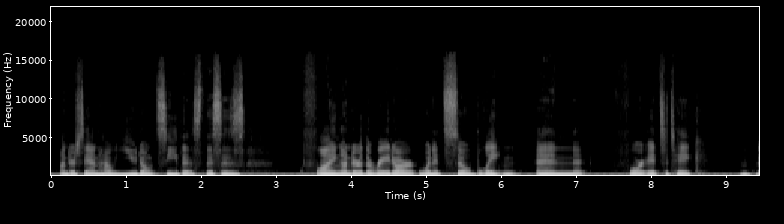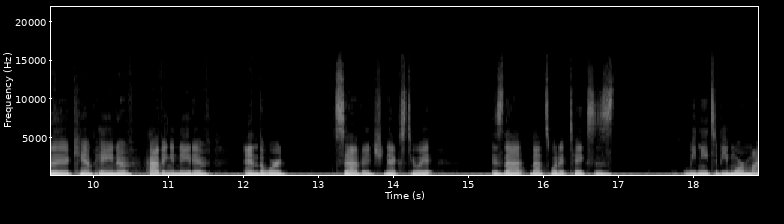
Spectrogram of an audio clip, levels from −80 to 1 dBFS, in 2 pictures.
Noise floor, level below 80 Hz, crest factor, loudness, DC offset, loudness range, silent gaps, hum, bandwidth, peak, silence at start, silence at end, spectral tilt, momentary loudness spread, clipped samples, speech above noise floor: -47 dBFS; -44 dBFS; 14 dB; -22 LUFS; 1%; 4 LU; none; none; 11.5 kHz; -8 dBFS; 0.1 s; 0 s; -8.5 dB/octave; 8 LU; under 0.1%; 26 dB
